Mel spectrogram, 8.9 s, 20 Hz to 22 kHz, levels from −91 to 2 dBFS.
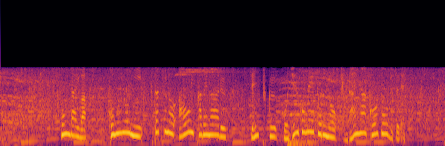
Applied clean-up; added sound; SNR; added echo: none; Applause / Cheering; 11 dB; none.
